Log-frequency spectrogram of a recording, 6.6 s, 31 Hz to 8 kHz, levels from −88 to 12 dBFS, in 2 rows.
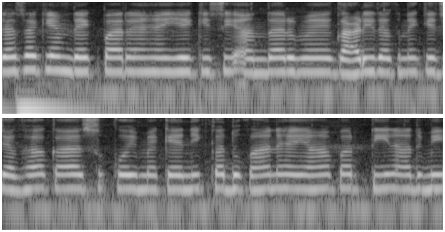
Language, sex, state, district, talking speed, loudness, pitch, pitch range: Hindi, female, Delhi, New Delhi, 225 wpm, -18 LUFS, 245 Hz, 240-250 Hz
